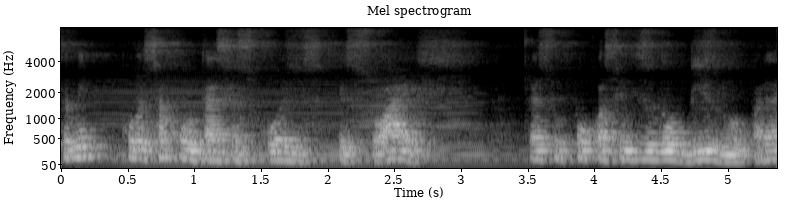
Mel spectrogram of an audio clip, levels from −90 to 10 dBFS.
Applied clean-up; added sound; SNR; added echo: none; Bowed string instrument; 20 dB; reverberation time 0.7 s.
